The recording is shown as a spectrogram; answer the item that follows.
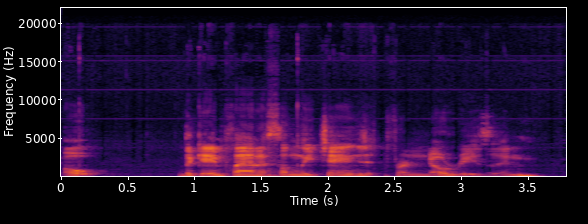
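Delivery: ordinary talk, nothing marked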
